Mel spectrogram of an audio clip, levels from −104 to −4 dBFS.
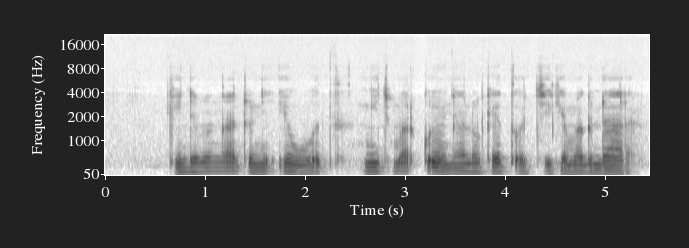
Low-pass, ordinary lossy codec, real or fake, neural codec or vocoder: none; none; fake; vocoder, 44.1 kHz, 128 mel bands every 512 samples, BigVGAN v2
